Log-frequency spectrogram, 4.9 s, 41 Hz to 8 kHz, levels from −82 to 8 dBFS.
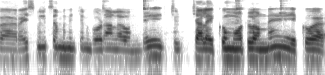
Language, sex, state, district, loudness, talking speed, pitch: Telugu, male, Andhra Pradesh, Srikakulam, -17 LUFS, 185 wpm, 135 Hz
